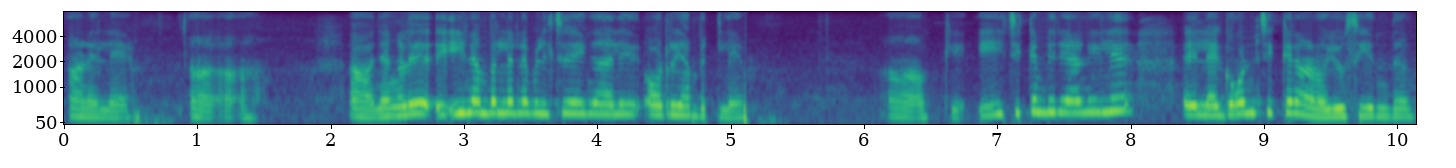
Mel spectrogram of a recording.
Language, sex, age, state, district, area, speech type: Malayalam, female, 18-30, Kerala, Thrissur, urban, spontaneous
